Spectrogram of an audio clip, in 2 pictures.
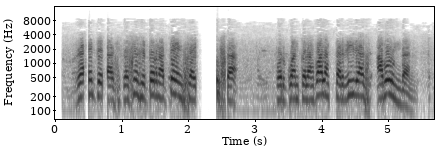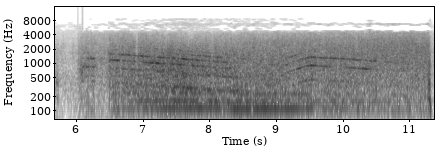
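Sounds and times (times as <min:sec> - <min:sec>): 
speech: 0:00.3 - 0:05.5
dense loud rumble of traffic: 0:05.5 - 0:11.3
sirens of several ambulances wailing during a shooting: 0:06.0 - 0:10.9
steady low drone: 0:06.0 - 0:11.3.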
